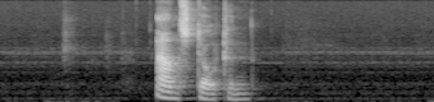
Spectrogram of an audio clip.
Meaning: 1. to bump into (something), to collide with 2. to nudge someone to get their attention
- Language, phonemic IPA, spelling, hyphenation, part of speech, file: Dutch, /ˈaːnˌstoːtə(n)/, aanstoten, aan‧sto‧ten, verb, Nl-aanstoten.ogg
